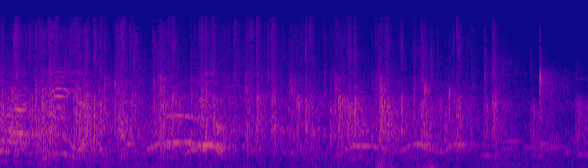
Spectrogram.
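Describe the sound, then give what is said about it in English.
An audience clapping in a dense, steady burst of applause lasting several seconds, with voices calling out over the clapping. “Y'all don't clap too soon now, because we didn't get to the whole story yet.”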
